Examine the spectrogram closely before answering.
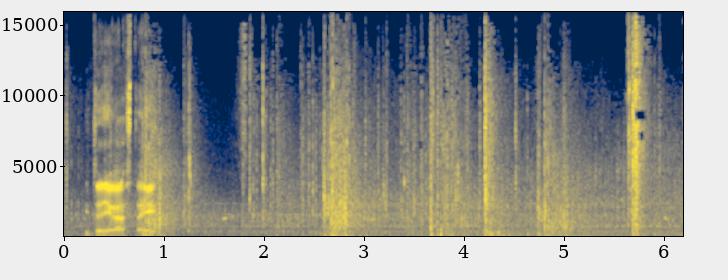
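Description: Rifle shots crack nearby.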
